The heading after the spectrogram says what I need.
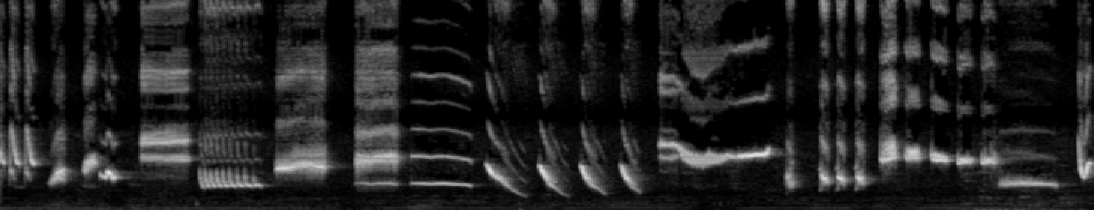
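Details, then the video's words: Master song of an Asian pied starling for training caged birds, coarse filling with long roll: varied loud phrases mixing harsh rasps, pure whistles and fast downslurred notes, with a faint low hum beneath. "Suara masteran jalak suren isian kasar roll panjang"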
